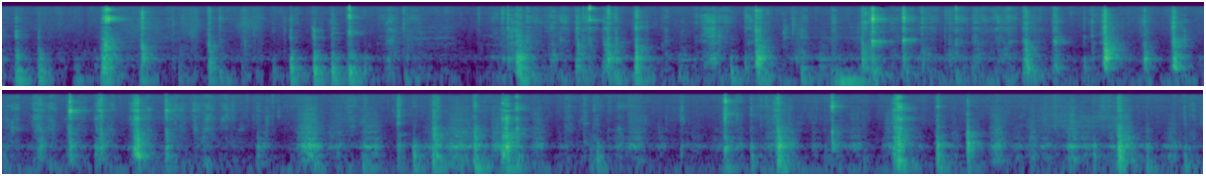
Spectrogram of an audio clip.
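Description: A fork beating flour and eggs in a bowl: irregular clicks and scrapes of the tines against the bowl, several a second, with a brief lull a few seconds in.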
